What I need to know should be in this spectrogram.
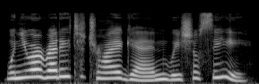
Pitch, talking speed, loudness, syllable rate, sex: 270 Hz, 230 wpm, -17 LUFS, 5.3 syllables/s, female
